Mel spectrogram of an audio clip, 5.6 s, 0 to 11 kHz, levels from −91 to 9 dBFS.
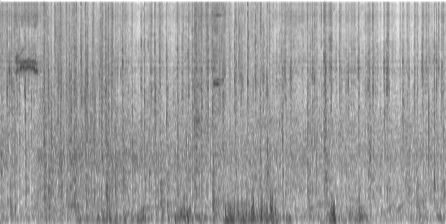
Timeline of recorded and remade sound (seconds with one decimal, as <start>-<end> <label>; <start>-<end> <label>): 0.0-0.5 remade; 0.5-1.4 recorded; 1.4-2.7 remade; 2.7-3.4 recorded; 3.4-5.6 remade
